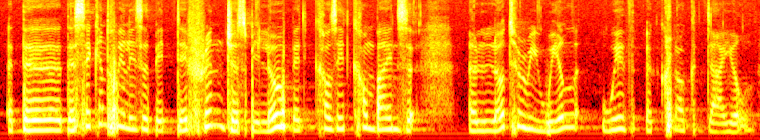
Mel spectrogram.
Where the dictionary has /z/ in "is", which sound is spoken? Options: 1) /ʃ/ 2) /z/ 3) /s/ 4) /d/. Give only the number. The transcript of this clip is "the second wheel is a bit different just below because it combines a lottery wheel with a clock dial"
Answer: 2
